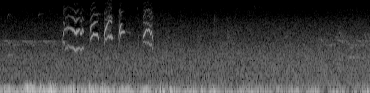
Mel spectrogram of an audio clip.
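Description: A bird chirping: a quick run of about five short, arched chirps about a second in, over a low rumble that fades toward the end.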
